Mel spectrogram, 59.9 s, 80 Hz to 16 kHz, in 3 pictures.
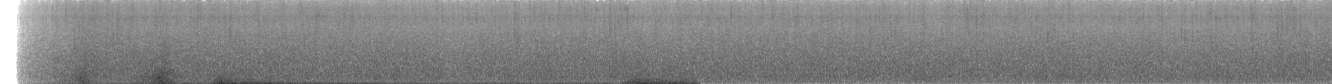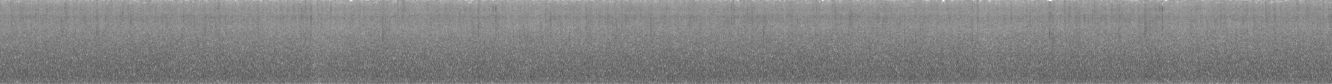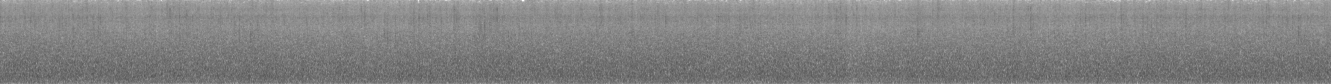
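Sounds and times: heavy rain splashing on ground: 0:00.3 - 0:59.9
deep rumble: 0:00.4 - 0:10.5.

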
